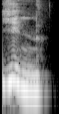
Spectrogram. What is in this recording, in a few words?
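"yin", British English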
